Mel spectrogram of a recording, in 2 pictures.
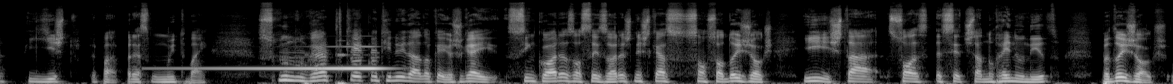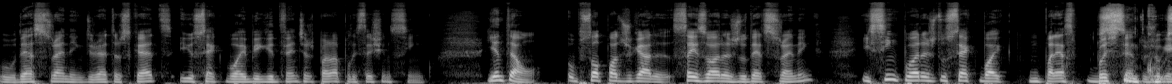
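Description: Speech, with a loudspeaker feedback squeal running from 1.42 s to 4.2 s. A single tone at 747 Hz rises out of the speech, swelling over roughly two seconds until it sits around 5 dB above the talker. The microphone is picking up the loudspeaker it drives, and at 747 Hz the gain around that loop exceeds unity, so each pass reinforces the tone until it stops at 4.2 s.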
